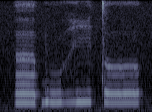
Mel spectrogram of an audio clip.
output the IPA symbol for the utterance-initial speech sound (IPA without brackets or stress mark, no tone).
ɜ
